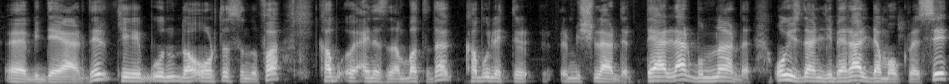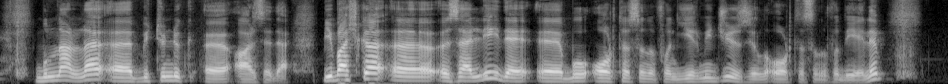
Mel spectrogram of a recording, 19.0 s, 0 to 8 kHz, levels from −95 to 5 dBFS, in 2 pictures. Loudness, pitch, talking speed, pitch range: -18 LUFS, 130 Hz, 110 wpm, 120-165 Hz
